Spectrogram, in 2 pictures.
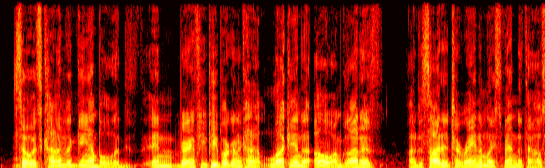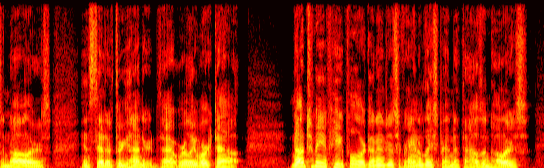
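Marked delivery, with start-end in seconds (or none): none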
